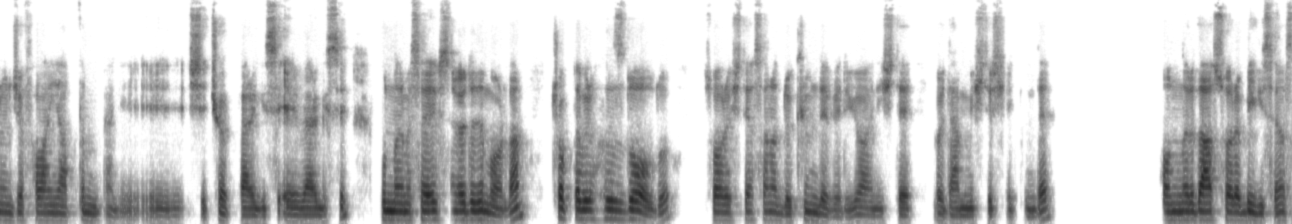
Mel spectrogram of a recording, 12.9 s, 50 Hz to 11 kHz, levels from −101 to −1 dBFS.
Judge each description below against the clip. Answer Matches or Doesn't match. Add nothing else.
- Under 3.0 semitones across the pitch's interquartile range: Doesn't match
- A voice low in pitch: Matches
